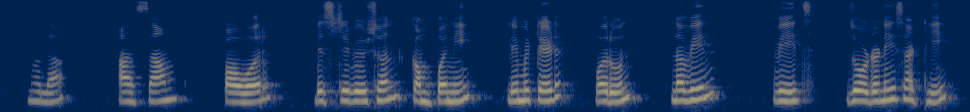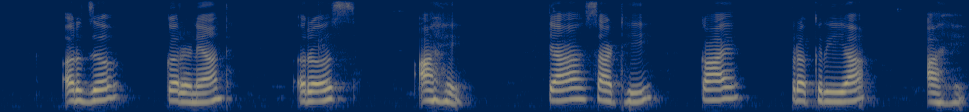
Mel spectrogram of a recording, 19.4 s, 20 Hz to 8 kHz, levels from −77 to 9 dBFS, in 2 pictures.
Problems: none marked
